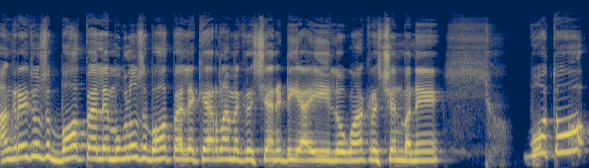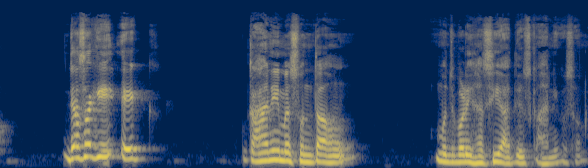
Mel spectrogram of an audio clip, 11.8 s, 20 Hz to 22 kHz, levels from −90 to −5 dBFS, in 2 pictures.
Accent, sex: native, male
